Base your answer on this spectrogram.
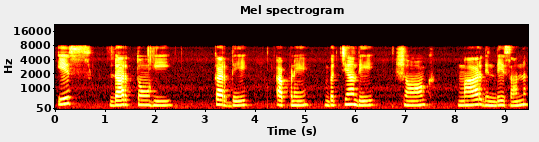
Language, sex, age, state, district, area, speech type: Punjabi, female, 30-45, Punjab, Muktsar, urban, spontaneous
